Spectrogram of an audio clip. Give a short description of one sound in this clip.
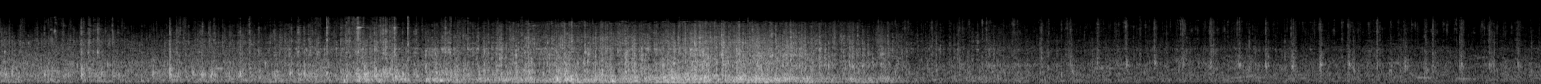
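Horses' hooves clop on the road.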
